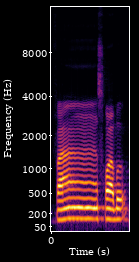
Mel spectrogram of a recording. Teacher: فا نون زبر فان، صاد با زبر صوب، فانصب، نون میں اخفا اور با میں قلقلہ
